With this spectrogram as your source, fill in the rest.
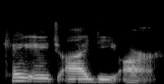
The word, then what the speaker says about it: Khidr: So the Arabic one is Khidr. And the D has a dot underneath it, which means that it's pronounced as a Z.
